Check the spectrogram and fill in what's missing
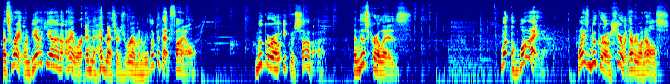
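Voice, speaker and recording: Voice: medium pitch, very animated, unhurried, long pauses, faint music behind. A fan dubber voicing an anxious teenage boy student, narrating his worried inner thoughts in a game. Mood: puzzled. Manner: earnest inner monologue, worried questioning. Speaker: host and lead voice actor.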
